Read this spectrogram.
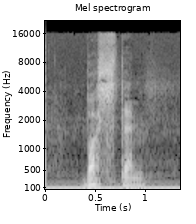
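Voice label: "basstem", Dutch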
